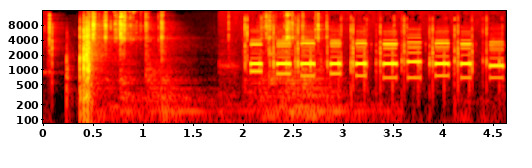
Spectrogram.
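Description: Telephone keypad tones ring out as a number is dialed: a rapid string of about a dozen short, bright beeps in a quick, fairly even rhythm, clear and loud, after a brief clatter.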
